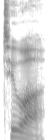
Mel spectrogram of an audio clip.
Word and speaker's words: ตัว: เธอ ตัว Thu sounds like ta and tua sounds like tua.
